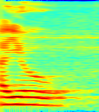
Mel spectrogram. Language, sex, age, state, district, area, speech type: Bodo, male, 30-45, Assam, Chirang, rural, read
